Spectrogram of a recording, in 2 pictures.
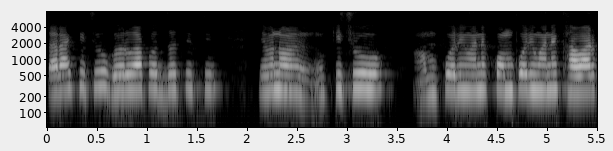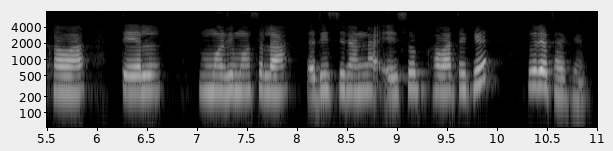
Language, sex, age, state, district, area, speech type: Bengali, female, 18-30, West Bengal, Jhargram, rural, spontaneous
